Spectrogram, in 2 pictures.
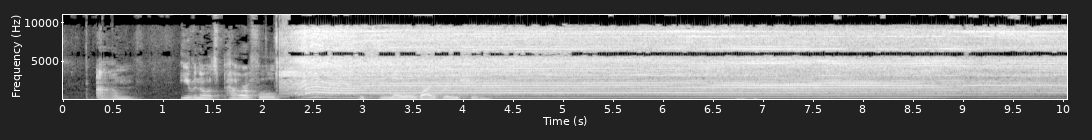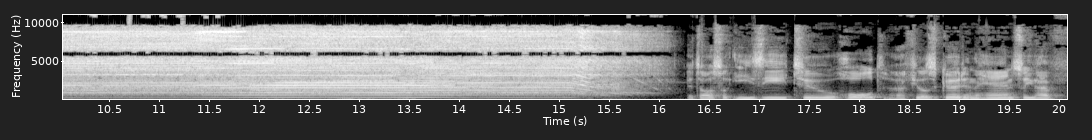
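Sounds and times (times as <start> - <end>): high motor whine: 2.1 - 16.2.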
